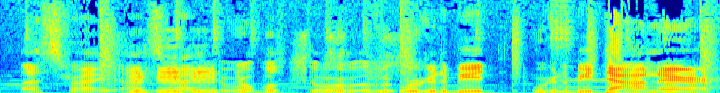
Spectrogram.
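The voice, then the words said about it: Pittsburgh accent. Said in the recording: “That's my Pittsburgh accent... That's your Pittsburgh accent coming out”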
